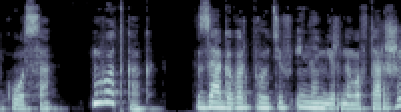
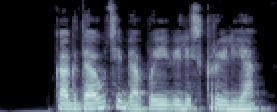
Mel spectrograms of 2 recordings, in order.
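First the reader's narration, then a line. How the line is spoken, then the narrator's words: Dry question. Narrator (Russian): сухо спросил он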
